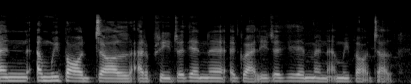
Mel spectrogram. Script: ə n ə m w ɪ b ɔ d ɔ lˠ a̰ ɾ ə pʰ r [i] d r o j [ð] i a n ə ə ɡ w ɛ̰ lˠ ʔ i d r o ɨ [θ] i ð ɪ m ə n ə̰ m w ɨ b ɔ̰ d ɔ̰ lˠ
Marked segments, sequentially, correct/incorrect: incorrect, correct, incorrect

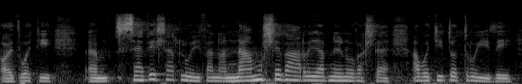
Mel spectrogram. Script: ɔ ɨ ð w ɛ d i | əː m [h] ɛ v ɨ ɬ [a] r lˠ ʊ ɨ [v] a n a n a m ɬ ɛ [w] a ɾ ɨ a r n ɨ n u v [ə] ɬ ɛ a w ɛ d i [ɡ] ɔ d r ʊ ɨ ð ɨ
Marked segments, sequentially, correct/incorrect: incorrect, correct, correct, incorrect, incorrect, incorrect

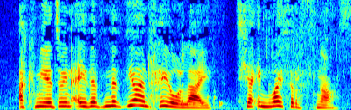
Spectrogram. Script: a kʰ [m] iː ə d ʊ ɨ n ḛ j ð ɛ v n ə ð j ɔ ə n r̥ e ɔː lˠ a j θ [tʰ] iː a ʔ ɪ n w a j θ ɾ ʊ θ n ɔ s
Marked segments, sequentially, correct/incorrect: correct, correct

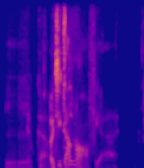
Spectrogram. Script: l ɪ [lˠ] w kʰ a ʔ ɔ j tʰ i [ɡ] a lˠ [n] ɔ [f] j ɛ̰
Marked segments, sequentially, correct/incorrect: incorrect, incorrect, correct, correct

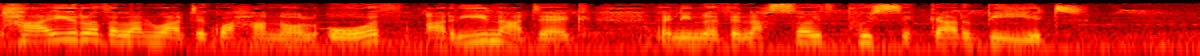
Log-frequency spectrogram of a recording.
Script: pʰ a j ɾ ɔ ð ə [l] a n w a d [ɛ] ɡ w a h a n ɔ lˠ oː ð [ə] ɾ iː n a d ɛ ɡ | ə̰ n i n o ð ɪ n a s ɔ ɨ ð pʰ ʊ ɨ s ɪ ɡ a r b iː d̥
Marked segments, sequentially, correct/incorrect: correct, correct, incorrect

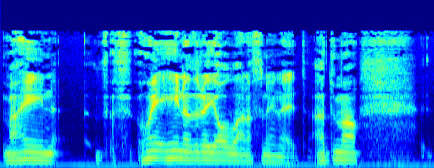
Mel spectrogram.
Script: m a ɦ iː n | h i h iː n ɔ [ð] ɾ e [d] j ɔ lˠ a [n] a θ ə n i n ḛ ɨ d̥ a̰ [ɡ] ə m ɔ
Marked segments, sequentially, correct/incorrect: correct, incorrect, correct, incorrect

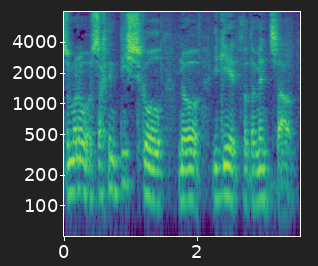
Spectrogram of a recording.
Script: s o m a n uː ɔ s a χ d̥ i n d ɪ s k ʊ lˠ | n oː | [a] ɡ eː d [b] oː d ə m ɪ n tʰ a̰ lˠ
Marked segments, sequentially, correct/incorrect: incorrect, incorrect

